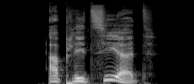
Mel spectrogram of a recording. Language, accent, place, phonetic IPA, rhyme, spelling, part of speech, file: German, Germany, Berlin, [apliˈt͡siːɐ̯t], -iːɐ̯t, appliziert, verb, De-appliziert.ogg
- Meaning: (verb) past participle of applizieren; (adjective) applied; appliqued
